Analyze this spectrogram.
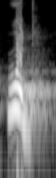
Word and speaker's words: would: blablabla perhatikan kata wujudnya Bagaimana cara pengucapannya itu wood bukan would yah elne tuh enggak terlalu terdengar jadi langsung gede kayak fujg like to would you like to come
